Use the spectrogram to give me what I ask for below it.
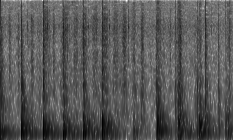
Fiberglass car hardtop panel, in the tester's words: listen to how, I don't know if you can hear it tapping, how hollow it sounds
